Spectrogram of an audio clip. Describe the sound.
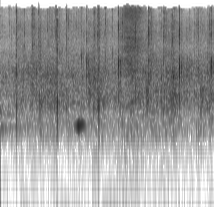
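Light audience applause with scattered sharp claps over a soft, steady wash of clapping, fairly faint overall.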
